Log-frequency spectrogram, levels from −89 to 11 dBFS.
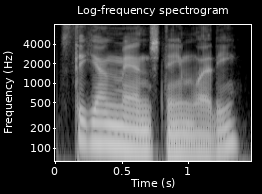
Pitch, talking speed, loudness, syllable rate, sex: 95 Hz, 245 wpm, -17 LUFS, 6.7 syllables/s, male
